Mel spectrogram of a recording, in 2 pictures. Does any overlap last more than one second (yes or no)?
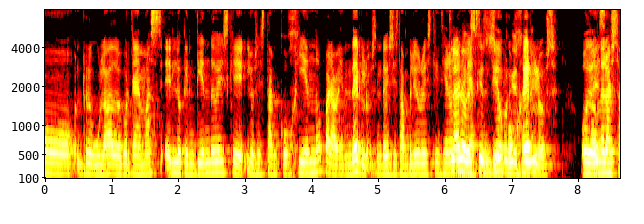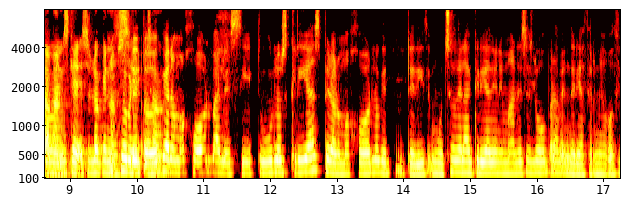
yes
